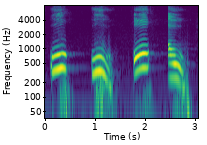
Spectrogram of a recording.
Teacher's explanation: इनको बोलते समय हमारा जो होठ है ना हमारे, वो घेरा बनाते हैं। ऊ ऊ ओ औ बन गया ना घेरा।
